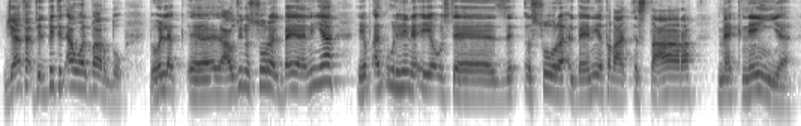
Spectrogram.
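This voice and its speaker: Egyptian male teacher, slightly higher voice, briskly answers his own exam questions. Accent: Egyptian Arabic. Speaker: Arabic teacher. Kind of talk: exam answer walkthrough lesson.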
